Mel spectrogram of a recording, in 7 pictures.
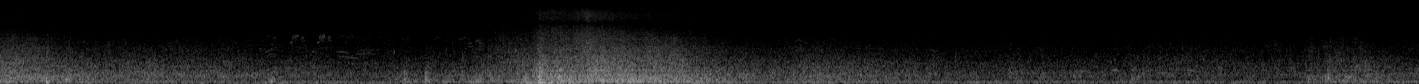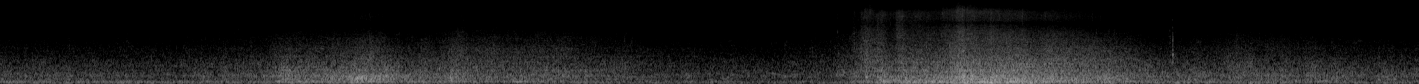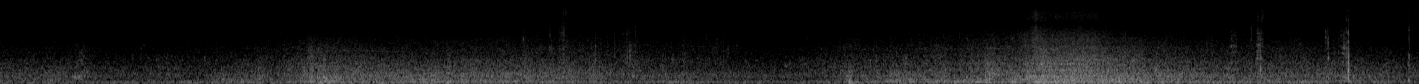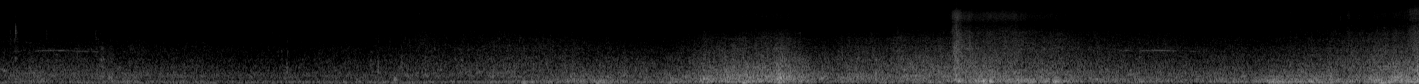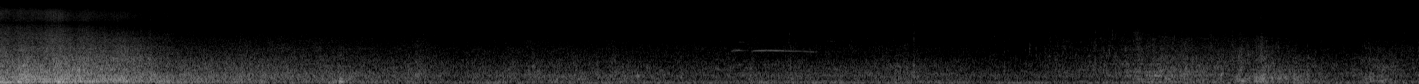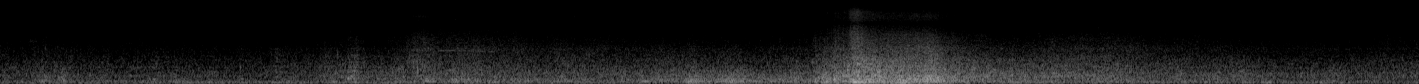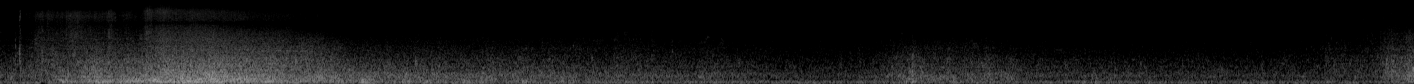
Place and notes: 龍蝦洞, Hsiao Liouciou Island - Sound of the waves
Sound of the waves, Chicken sounds
Zoom H2n MS+XY
Liouciou Township, Pingtung County, Taiwan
